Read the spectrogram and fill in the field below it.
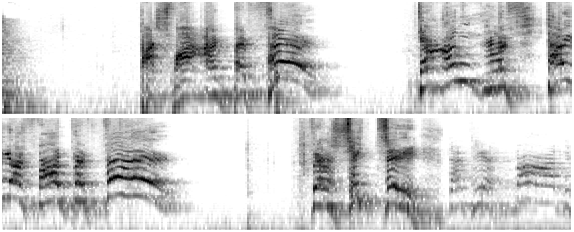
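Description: An older man shouts angrily, close by.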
